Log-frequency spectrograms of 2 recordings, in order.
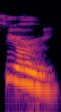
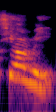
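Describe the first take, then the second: First: Theory with a breathy th at the start; theory said the proper th way; correct th sound. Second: Theory said with a hard t, like tiory; theory with a stopped t instead of th; theory, t in place of th; wrong t sound. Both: Shown as a demonstration. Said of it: "So it's not theory, it's theory".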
